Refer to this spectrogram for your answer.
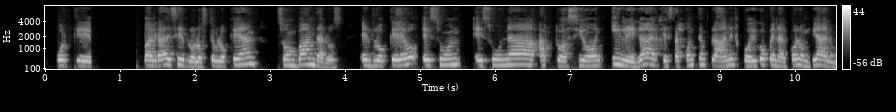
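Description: A woman speaks with fairly high pitch at a fairly slow pace in a plain, everyday voice. Her intonation is fairly even, her loudness very even, with a dry, close sound and no echo. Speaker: Colombian consular official. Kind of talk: interview. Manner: formal.

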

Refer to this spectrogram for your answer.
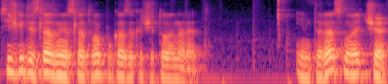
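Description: Dark and mellow in tone, this man's voice is somewhat breathy, and its pitch varies in an ordinary way. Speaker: spiritual teacher. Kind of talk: interview.

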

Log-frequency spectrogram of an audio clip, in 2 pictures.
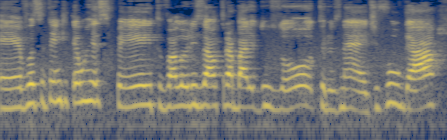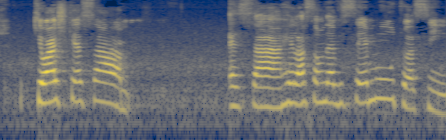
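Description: A bright, sharp tone comes through at a moderate pace with fairly even intonation. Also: woman, high pitch for a woman. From Brazil, interior of São Paulo state (Araçatuba). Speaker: medical student. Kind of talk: casual interview.

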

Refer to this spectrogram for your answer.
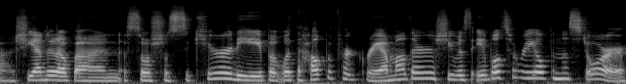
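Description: A woman with an ordinary speaking voice and a fairly high pitch talks at a moderate pace with lively intonation and hardly any pauses. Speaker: podcast co-host. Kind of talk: casual chat, reading from prepared notes.

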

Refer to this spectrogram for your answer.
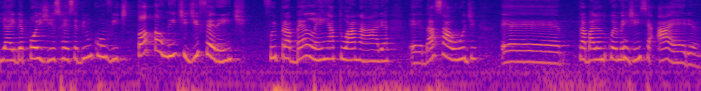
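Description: This woman's voice is high in pitch. Her delivery is fairly slow. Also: ordinary pitch variation. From Conceição do Araguaia, Pará, Brazil. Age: 30s. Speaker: radio host and digital influencer. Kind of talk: casual chat.

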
